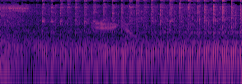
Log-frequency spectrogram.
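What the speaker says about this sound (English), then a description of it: "That's how you start a weed eater." A small ECHO weed eater engine runs steadily at high speed nearby, a constant buzzing drone with someone talking over it.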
